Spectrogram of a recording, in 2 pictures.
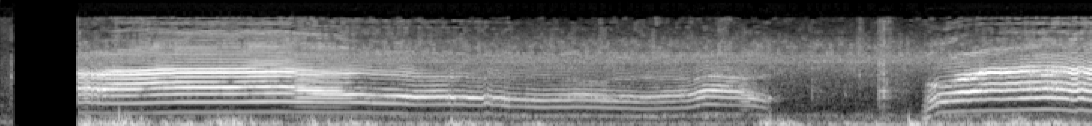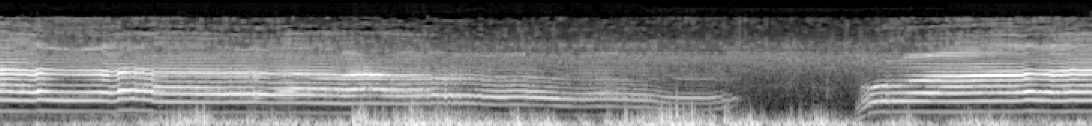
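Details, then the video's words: Domestic cat yowling loudly in long, drawn-out wails with a strong harmonic tone, each bending up and down, three main stretches over about fourteen seconds, with low rumbling noise underneath. "Cats talking"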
